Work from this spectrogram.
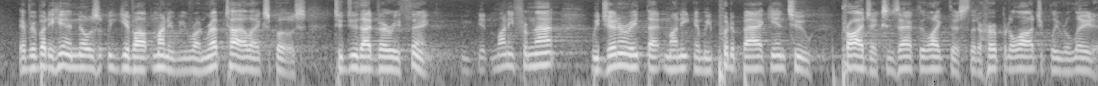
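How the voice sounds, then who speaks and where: A man talks very fast in a fairly high, flat, monotone voice, with big swings in loudness. Noticeable background noise runs underneath. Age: 40s. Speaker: herpetology society president. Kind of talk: public comment at a meeting. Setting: public meeting in a school hall.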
